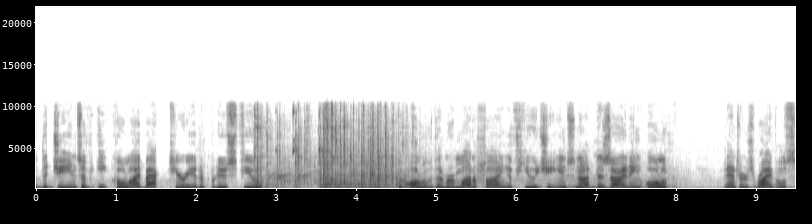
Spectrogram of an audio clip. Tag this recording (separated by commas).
Speech, inside a large room or hall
